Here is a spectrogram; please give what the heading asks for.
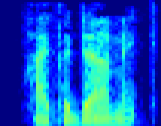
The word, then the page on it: hypodermic: {,haıpə’dɜ:rmık}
